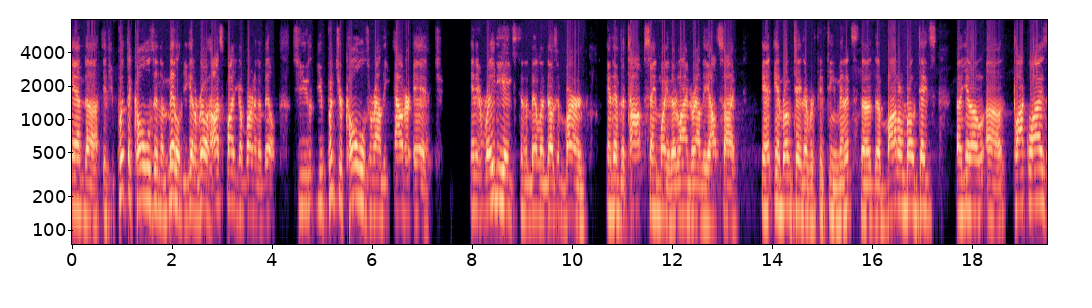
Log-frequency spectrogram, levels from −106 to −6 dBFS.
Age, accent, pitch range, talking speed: 50-69, American, 135-170 Hz, 210 wpm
